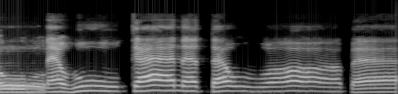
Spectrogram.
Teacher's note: ওয়াওর উপরে তাসদিদ আছে, ওয়াও দুবার উচ্চারণ হবে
